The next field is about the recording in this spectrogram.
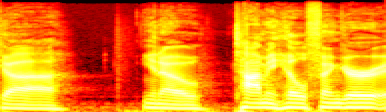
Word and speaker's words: Hilfiger: Hilfiger. – Tommy Hilfiger. – There's no N.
